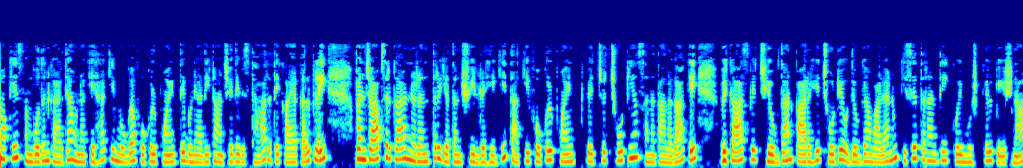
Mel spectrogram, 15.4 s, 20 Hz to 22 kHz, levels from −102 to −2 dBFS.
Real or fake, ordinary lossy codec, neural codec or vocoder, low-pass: real; none; none; none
